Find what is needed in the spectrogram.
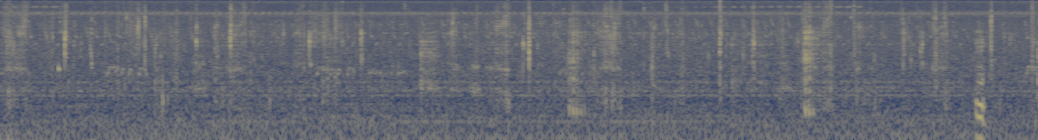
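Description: A steady low rumble with scattered light clicks and a few short animal calls, about seven and ten seconds in.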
